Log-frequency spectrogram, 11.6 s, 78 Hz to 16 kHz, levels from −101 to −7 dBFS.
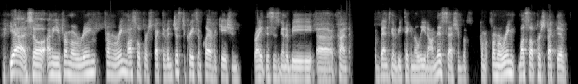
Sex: male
